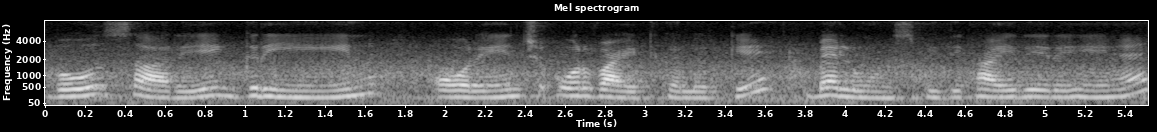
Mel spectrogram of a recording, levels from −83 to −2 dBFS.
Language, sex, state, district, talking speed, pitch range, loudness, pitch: Hindi, female, Punjab, Pathankot, 150 wpm, 190-225 Hz, -20 LUFS, 200 Hz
